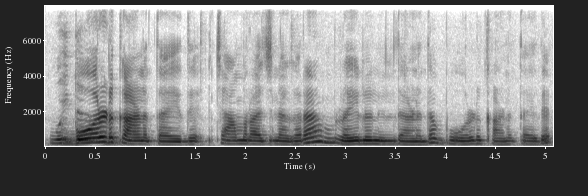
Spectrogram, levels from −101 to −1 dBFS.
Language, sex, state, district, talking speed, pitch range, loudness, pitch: Kannada, female, Karnataka, Chamarajanagar, 95 wpm, 165-205 Hz, -18 LUFS, 175 Hz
